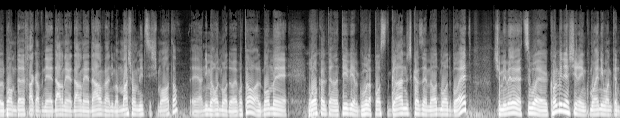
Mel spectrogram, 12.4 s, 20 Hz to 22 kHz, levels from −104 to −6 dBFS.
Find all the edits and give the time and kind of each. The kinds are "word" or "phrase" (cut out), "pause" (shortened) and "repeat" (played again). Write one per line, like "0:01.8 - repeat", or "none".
none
